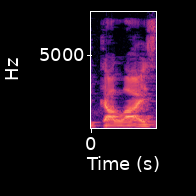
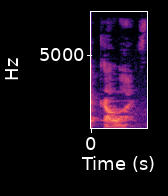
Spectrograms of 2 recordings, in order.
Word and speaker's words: Calais: Igual cidade de Calais não é Calais, né? Calais, né?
